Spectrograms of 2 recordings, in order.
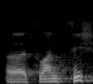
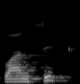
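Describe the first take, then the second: First: The word ends with a soft sh-like sound. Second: The word ends with a hard k sound. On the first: This is the common German way of saying it. "German के हिसाब से स्वानसिश बोलेंगे तो वो भी ठीक है" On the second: This is the Austrian way of saying it. "स्वानसिक अगर बोलेंगे वो भी ठीक है ऑस्ट्रिया के हिसाब से"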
